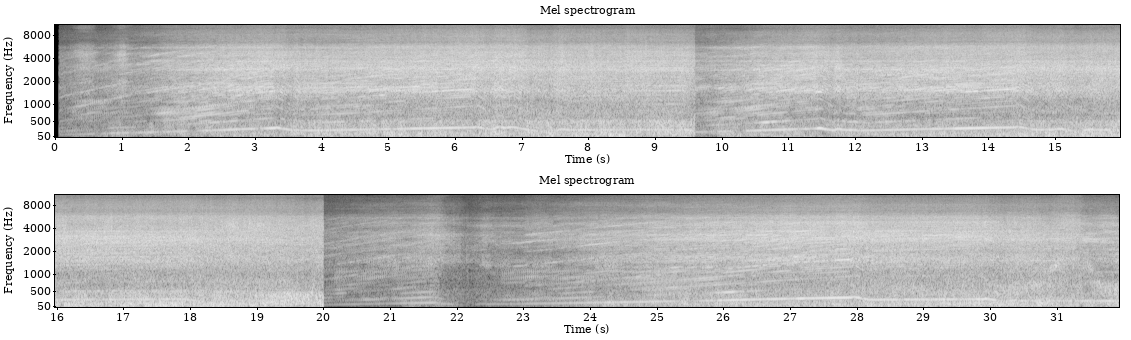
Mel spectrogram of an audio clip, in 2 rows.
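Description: Honda CBR650R inline-four engine pulling hard through the gears, its pitch climbing and then dropping sharply at each upshift before settling into a steady cruise, with wind rushing past the rider's camera. This happens three times, the sound cutting abruptly about a third and two-thirds of the way through to a fresh run.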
